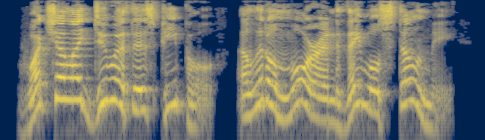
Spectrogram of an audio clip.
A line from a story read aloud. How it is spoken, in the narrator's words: Moses cried out to the Lord, saying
